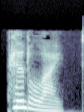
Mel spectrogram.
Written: pentolite

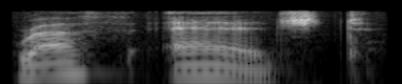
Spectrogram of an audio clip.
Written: rough-edged

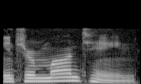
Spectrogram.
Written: intermontane

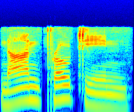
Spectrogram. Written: nonprotein

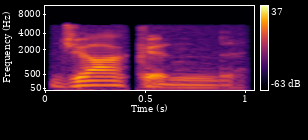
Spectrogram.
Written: jocund

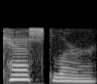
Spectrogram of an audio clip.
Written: Koestler

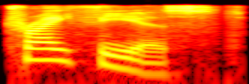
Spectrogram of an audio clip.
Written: tritheist

